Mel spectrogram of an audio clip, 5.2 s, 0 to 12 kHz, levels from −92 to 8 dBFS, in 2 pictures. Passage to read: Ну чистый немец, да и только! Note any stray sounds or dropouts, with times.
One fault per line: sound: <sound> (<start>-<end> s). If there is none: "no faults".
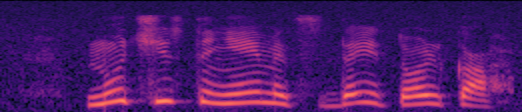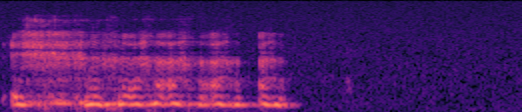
sound: laugh (2.6-4.2 s)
